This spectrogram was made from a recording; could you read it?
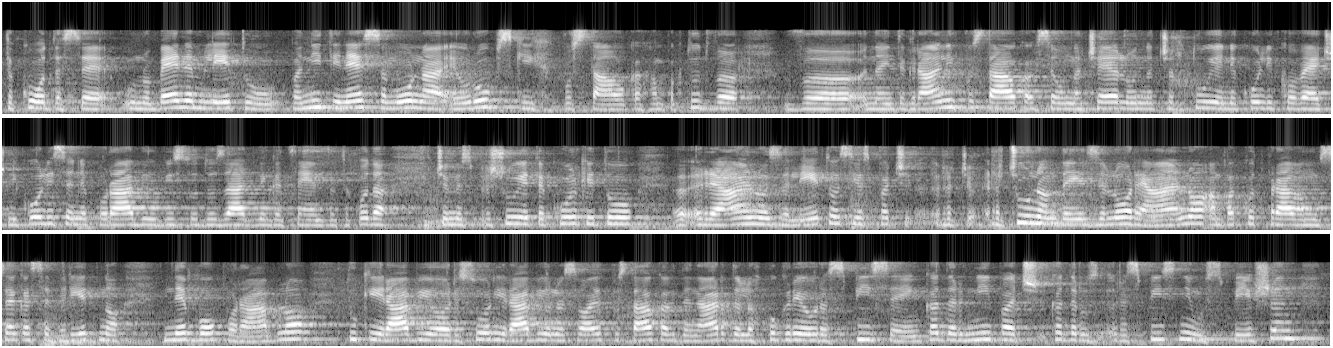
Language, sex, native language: Slovenian, female, Slovenian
